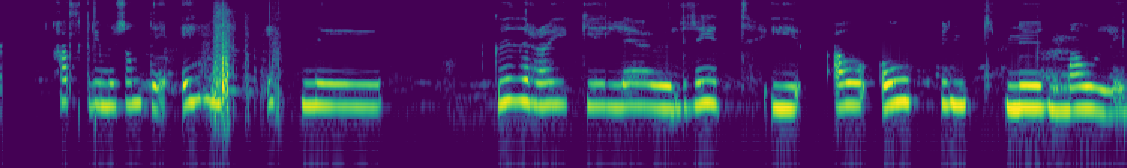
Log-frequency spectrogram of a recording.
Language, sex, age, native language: Icelandic, female, 18-19, Icelandic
